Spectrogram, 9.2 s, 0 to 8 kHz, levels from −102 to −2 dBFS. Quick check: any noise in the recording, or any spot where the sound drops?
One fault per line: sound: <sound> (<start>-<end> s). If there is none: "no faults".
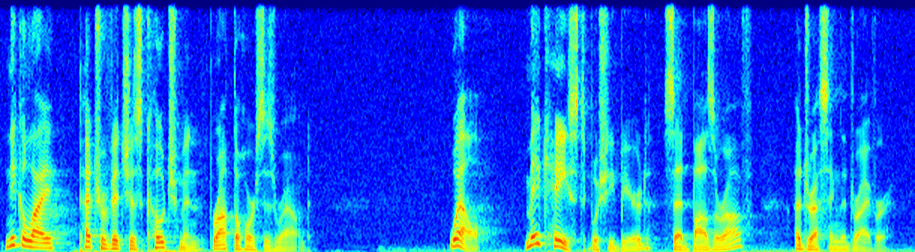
no faults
